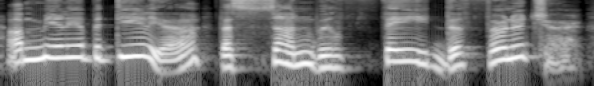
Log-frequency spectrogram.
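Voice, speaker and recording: A man voicing an easily shocked, exasperated lady of the house in a children's storybook, with shrill, drawn-out exclamations. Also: very animated, a little mellow, full character voice.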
